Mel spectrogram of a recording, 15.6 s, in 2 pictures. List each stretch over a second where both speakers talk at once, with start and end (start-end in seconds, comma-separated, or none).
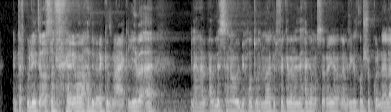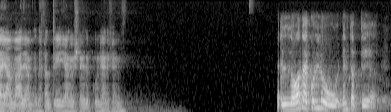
none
